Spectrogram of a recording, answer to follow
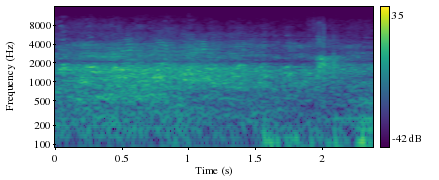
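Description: Live audience laughing together, an even wash of crowd laughter.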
